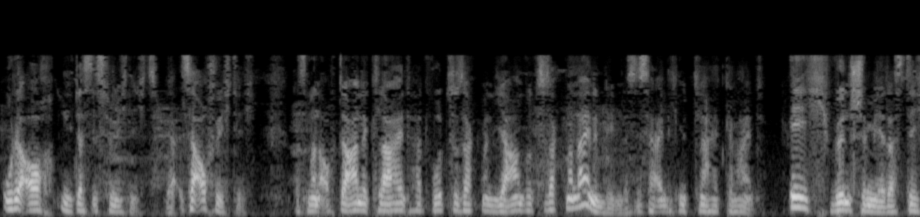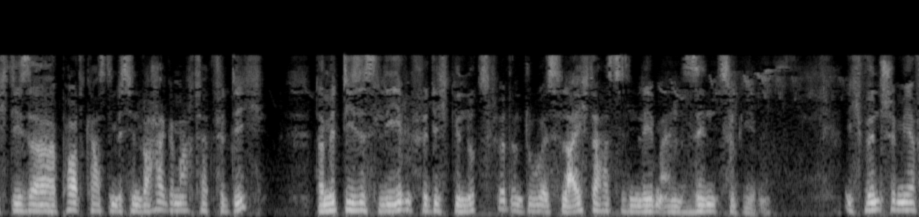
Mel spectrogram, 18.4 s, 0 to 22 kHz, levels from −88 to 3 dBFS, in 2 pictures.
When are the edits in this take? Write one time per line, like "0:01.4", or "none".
0:07.8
